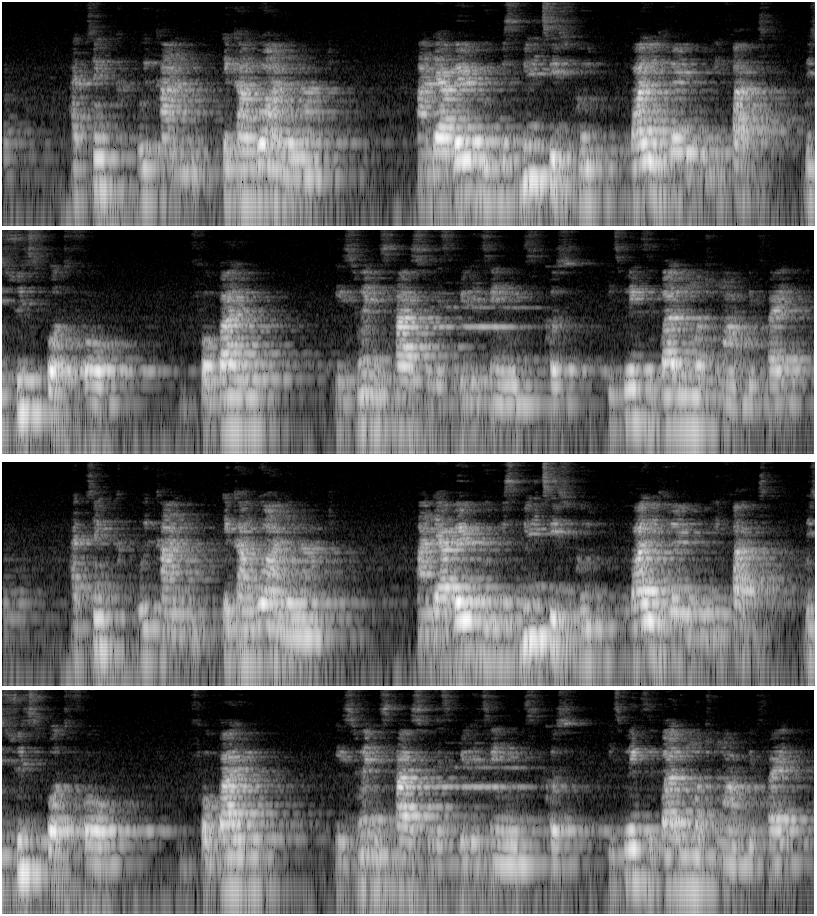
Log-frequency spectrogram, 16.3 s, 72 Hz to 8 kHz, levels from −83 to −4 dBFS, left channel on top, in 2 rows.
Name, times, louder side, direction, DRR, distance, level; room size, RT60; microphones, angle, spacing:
voice 1, 0.7-3.2 4.1-5.9 6.2-7.5 8.0-9.2 10.1-10.7 11.5-13.8 14.2-16.0, equal, 5° left, -3 dB, 0.8 m, -20 dB
12.0 x 5.7 x 2.2 m, 1.3 s
head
